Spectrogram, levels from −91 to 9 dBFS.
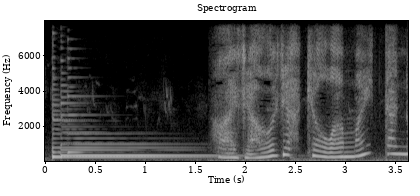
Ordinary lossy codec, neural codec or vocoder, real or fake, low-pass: none; none; real; none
